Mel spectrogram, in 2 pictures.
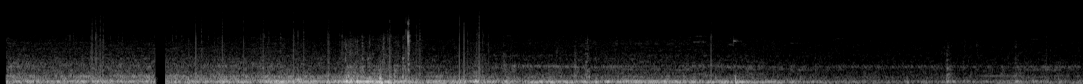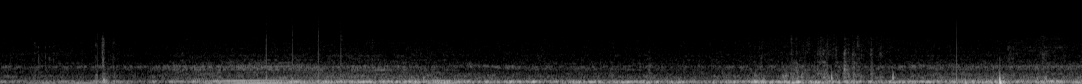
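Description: Car engine and road rumble heard from inside the cabin while driving. There are a few clicks in the first seconds, and it goes quieter about eight seconds in. Around thirteen seconds in it swells again with a brief rising engine note as the car speeds up.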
